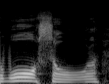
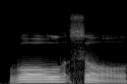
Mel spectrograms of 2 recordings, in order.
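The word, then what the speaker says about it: Walsall: thriller at home to warsaw not warsaw wall saw yes yeah um it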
